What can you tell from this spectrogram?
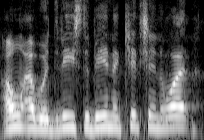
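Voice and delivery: ordinary talk, nothing marked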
